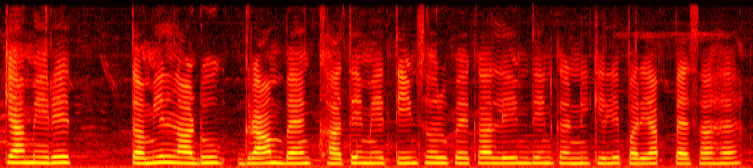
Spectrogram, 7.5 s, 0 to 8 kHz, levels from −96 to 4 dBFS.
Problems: none marked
